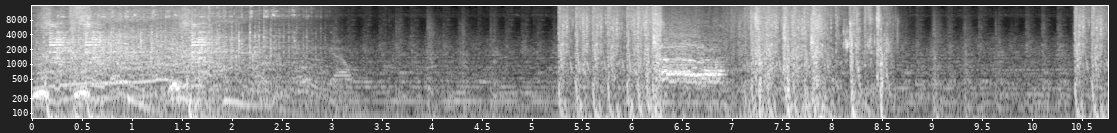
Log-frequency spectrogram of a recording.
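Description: Gunfire in the Warhammer 40K Battlesector video game, with loud volleys of rapid shots and clattering impacts in bursts separated by brief lulls, while voices call out over the combat.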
